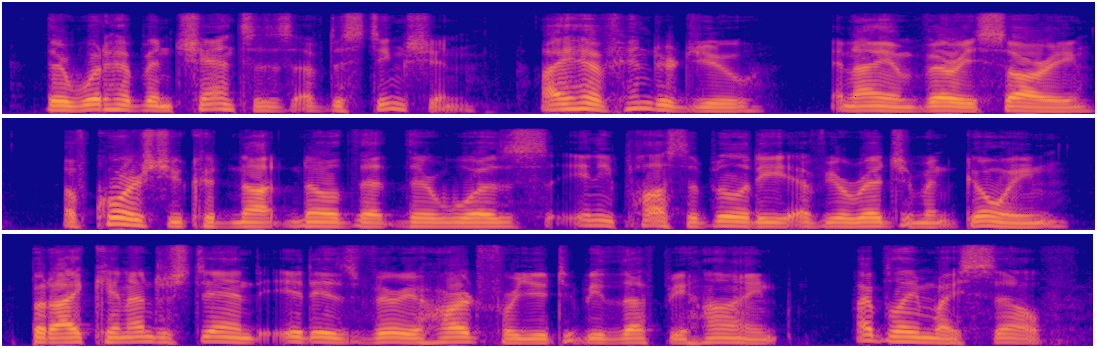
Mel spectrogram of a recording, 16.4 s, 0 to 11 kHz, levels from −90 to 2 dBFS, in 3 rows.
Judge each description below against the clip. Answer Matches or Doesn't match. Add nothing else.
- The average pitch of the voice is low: Matches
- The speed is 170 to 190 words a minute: Matches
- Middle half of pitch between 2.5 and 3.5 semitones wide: Matches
